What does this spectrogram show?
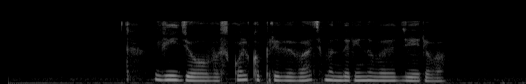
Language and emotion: Russian, neutral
